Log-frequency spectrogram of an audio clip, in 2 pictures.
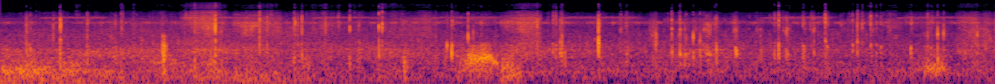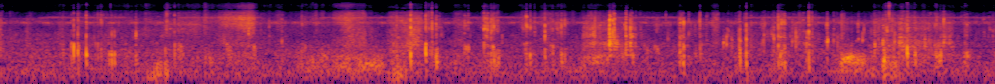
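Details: Wild raccoons filmed close up while eating, giving natural chewing sounds: a steady run of sharp, crackly clicks and crunches scattered irregularly across twenty seconds, with soft smacking in between and no other animals heard.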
